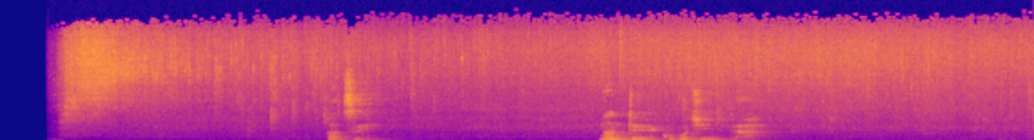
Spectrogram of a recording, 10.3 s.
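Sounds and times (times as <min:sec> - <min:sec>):
shower water spraying: 0:00.5 - 0:10.3
speech: 0:03.3 - 0:03.8, 0:06.0 - 0:07.6.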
